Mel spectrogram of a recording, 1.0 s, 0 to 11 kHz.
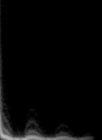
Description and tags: Vermona KICK 4
Vermona DRM 1 One shot Sample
